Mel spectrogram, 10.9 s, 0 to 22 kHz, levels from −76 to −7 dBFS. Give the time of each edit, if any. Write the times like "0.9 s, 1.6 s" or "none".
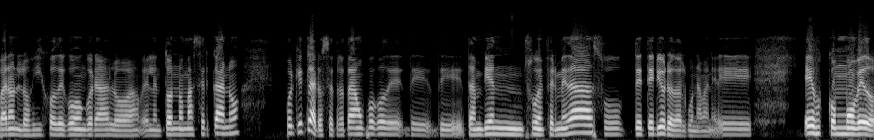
5.8 s, 9.0 s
